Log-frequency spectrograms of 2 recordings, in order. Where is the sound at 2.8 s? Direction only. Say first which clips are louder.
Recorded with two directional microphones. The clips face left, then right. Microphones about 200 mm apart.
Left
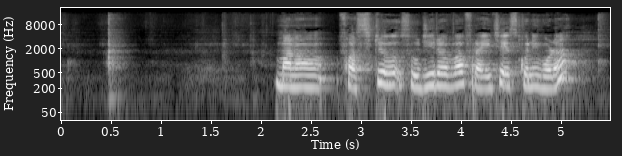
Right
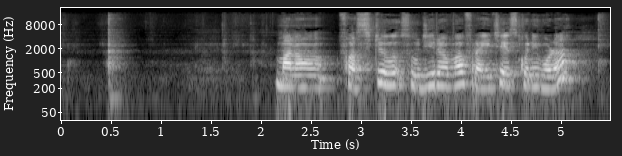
Left 2 dB; 30° left (ahead or behind).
